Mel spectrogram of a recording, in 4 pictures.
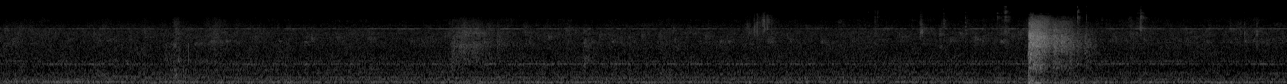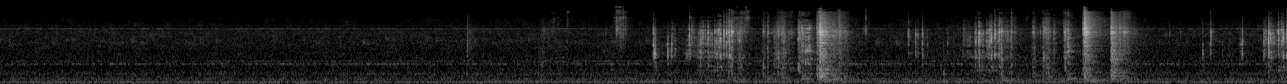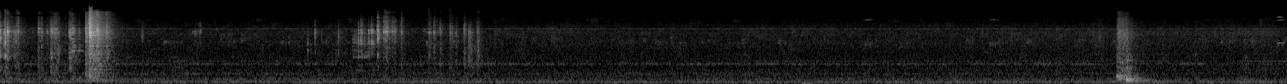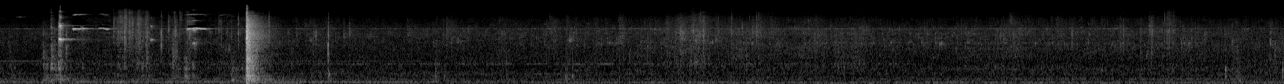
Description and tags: ER Vendingmachine
Vending machine sequence in outdoor "lounge" at the hospital emergency room recorded with DS-40.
